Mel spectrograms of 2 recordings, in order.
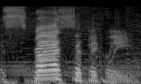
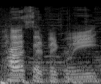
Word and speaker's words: specifically: It's pronounced specifically, not pacifically.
